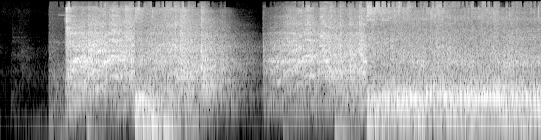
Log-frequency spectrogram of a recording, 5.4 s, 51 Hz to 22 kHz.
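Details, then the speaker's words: 2002 Yamaha Warrior 350 single, first start after sitting, carb cleaned, fresh oil: fires after a couple of cranks, stumbles once, then revs cleanly with a steady idle; runs pretty good, smoking, mouse nest blown out of the exhaust pipe. "Wow, runs pretty good."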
